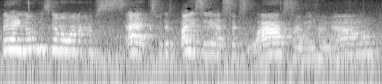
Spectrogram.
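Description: Young woman co-host, high voice, giggly storyteller, echoey noisy room. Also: normal speed. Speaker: podcast co-host. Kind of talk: casual chat.

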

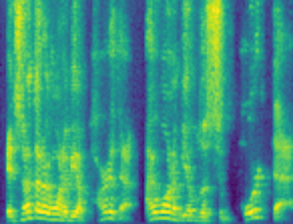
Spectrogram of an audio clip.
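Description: A man's voice: high-pitched, very fast, poor audio. An emphatic man talking sales. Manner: emphatic, animated storytelling with repeated phrases. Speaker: podcast guest, sales coach. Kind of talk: conversational interview.

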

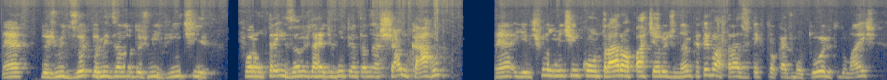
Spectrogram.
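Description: A man's voice: high voice, fairly even intonation, fairly quick, dark tone. A man with a Brazilian accent chatting casually and slangily on a sports podcast.

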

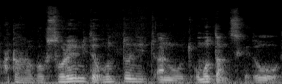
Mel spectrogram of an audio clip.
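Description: A man interviewing a guest, halting and searching for words, with many fillers. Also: lowish voice, lively intonation, warm tone, slight background noise. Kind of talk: conversational interview.

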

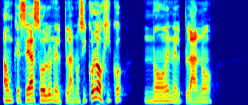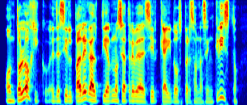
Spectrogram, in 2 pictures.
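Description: A man's voice: medium pitch, expressive, a little fast. A man giving an earnest theological teaching talk, often asking rhetorical questions. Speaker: preacher.

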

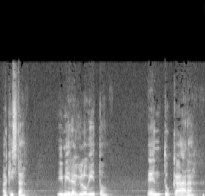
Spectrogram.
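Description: A middle-aged pastor, preaching a dramatic sermon and acting out mocking voices. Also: male voice, a little high, a little slow.

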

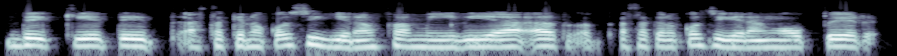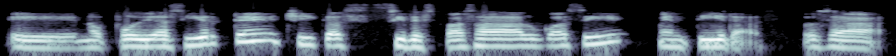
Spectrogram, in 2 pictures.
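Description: Woman co-host, very low voice, direct, dull dry lo-fi recording. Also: moderate pace, hardly any pauses, dark tone, no echo. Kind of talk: advice to listeners.

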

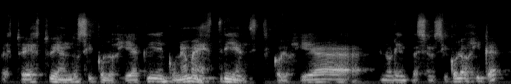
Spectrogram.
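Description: A man, a teacher and therapist in training, explains emotions and parenting in a casual interview, often checking in with "ok?" and filling pauses with "eh". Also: medium pitch, big pitch swings, creaky, a little mellow, breathy edge. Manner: reflective, explains with many fillers and "¿ok?" checks.

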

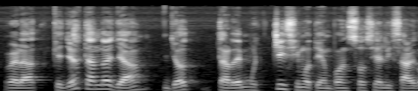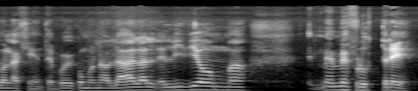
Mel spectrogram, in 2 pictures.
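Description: A man, a language teacher, telling lively anecdotes in a casual podcast conversation and laughing often. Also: mid-range voice, normal speed. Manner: animated storyteller, laughs often. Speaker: guest, German teacher.

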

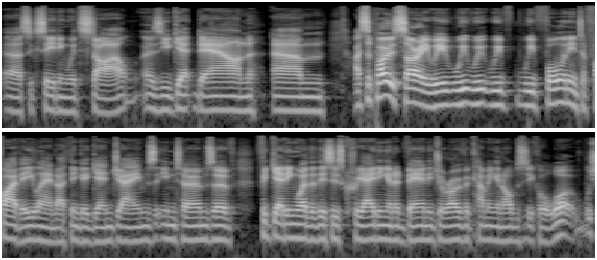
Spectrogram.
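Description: A man narrating a tabletop game as its game master, often pausing as he searches for words. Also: fairly low pitch, a bit bright. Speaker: game master and podcast host.

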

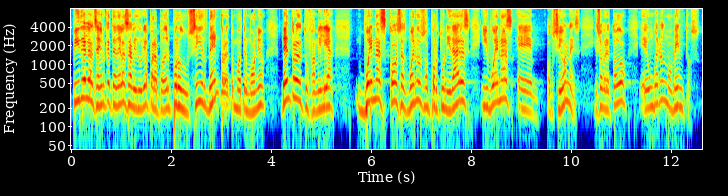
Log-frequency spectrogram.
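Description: A middle-aged Mexican man preaching in a high, bright voice. He talks loud and chatty, wandering into asides, and the sound is dry and close. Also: normal speed, no room sound. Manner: loud, self-admittedly talks shouting. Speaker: pastor. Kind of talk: sermon on marriage to online viewers.

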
